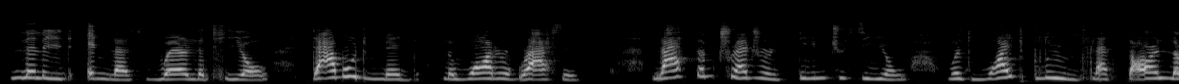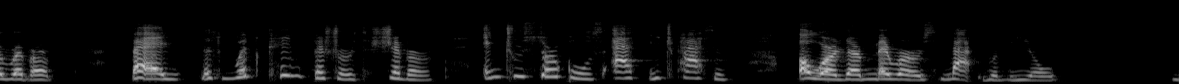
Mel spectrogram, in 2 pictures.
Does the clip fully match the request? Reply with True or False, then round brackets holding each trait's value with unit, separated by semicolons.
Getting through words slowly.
True (95 wpm)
